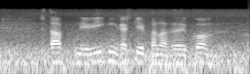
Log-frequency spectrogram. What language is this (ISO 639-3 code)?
isl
